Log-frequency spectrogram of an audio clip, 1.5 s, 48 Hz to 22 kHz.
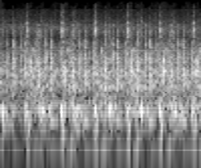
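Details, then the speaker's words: Two-cylinder racing lawnmower engine for a 50 mph lawn tractor build idling: fast uneven thump with irregular extra beats as the second cylinder catches only occasionally; intermittent misfire, owner suspects loose spark plug wires or a bad coil. "What? How is it running like that? I think it's on one cylinder, and that right there is probably a catch on the second cylinder."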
